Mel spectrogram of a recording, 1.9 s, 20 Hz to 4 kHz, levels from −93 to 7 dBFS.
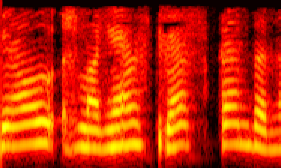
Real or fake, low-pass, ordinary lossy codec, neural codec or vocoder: fake; 3.6 kHz; MP3, 24 kbps; codec, 24 kHz, 1 kbps, SNAC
